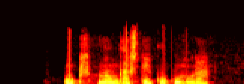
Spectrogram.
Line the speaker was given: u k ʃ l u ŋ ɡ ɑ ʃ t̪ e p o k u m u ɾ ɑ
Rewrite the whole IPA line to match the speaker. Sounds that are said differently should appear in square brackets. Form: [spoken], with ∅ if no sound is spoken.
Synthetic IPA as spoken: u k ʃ l [o] ŋ ɡ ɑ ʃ t̪ e [k] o k u m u ɾ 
